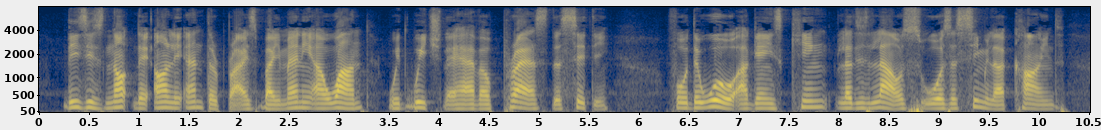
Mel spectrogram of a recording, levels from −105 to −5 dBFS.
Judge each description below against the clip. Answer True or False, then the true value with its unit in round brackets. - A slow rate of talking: False (160 wpm)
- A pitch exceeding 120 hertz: True (140 Hz)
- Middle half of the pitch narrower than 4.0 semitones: True (3.5 semitones)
